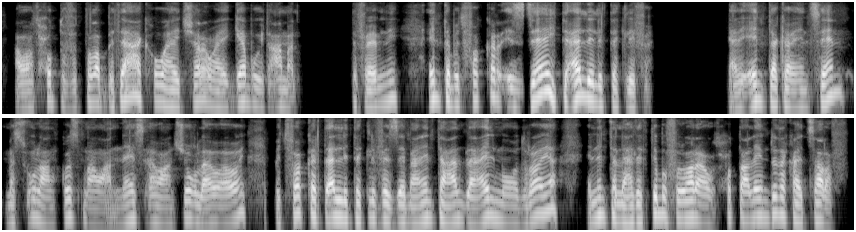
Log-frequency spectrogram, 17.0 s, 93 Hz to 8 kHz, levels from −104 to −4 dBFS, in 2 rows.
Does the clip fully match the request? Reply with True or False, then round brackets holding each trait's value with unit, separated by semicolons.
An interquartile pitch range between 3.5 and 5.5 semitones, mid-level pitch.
True (4.4 semitones; 145 Hz)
